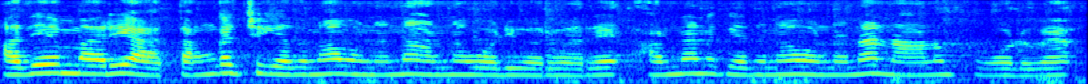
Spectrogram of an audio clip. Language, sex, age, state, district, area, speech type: Tamil, female, 60+, Tamil Nadu, Mayiladuthurai, rural, spontaneous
